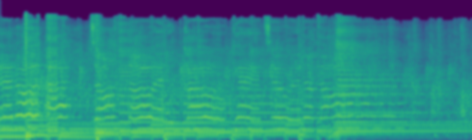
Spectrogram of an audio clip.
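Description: A woman singing to a strummed ukulele and acoustic guitar. About four seconds in the playing stops on a final chord that rings and fades.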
